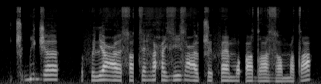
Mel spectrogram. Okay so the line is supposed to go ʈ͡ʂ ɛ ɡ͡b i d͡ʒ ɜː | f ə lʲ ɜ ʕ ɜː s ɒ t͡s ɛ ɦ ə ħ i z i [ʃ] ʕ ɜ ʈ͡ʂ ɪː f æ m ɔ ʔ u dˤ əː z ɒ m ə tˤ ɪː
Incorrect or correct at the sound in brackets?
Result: incorrect: z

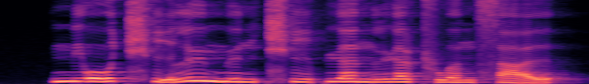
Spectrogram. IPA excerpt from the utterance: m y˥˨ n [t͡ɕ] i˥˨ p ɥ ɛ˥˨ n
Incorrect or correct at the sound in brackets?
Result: incorrect: t͡ɕʰ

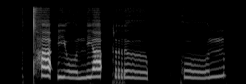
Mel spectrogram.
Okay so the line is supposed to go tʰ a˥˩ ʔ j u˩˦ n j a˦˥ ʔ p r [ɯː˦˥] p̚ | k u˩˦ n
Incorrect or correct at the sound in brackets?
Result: incorrect: ɯː˨˩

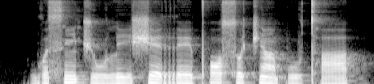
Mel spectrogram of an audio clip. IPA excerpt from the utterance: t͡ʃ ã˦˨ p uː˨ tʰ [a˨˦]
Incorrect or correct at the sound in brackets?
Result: correct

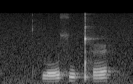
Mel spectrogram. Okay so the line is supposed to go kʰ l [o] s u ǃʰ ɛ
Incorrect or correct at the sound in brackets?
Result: correct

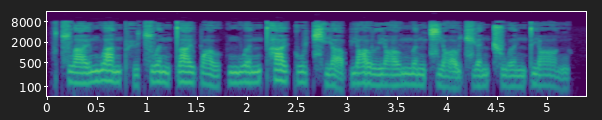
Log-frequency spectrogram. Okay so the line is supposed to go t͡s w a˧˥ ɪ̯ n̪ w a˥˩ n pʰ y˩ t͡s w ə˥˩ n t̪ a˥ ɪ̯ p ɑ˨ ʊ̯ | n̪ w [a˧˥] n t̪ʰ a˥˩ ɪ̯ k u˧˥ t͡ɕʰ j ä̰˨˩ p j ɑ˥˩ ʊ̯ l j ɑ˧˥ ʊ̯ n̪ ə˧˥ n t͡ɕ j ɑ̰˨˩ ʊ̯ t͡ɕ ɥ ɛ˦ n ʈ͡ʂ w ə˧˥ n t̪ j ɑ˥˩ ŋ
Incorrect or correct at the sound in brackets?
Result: incorrect: ə˧˥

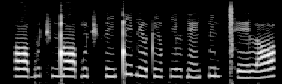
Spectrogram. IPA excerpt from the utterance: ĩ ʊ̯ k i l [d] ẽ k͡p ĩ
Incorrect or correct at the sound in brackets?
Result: incorrect: ɗ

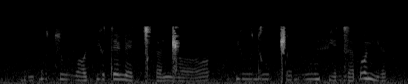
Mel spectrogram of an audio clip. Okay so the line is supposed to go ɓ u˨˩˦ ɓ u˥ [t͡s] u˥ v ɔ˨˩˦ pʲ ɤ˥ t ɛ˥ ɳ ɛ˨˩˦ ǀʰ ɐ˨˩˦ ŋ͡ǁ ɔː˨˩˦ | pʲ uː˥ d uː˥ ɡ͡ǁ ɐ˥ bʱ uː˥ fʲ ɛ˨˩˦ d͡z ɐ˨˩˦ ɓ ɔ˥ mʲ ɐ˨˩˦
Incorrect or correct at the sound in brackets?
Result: correct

